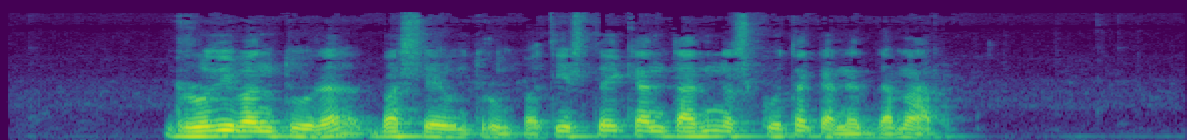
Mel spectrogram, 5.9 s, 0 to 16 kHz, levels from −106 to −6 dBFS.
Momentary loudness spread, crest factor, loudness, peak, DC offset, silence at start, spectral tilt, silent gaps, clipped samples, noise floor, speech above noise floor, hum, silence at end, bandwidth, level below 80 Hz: 10 LU; 16 dB; -22 LUFS; -6 dBFS; under 0.1%; 0.8 s; -8 dB/octave; none; under 0.1%; -71 dBFS; 49 dB; none; 1.2 s; 11.5 kHz; -52 dBFS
